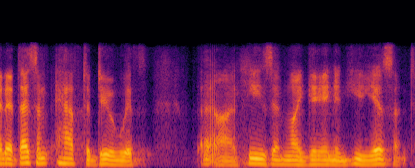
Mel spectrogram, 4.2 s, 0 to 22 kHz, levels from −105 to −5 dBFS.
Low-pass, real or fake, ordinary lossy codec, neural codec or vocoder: 7.2 kHz; fake; Opus, 16 kbps; codec, 16 kHz, 0.5 kbps, FreqCodec, larger model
